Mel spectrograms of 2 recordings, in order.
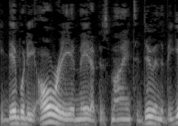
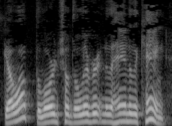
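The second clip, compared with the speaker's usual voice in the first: quick, higher-pitched mock prophecy; 6 semitones higher, 3 dB louder, faster than usual. Prophet mimicking the false prophets to the king, mockingly. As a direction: rattle it off in a raised, sarcastic sing-out. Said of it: "And then he mockingly says".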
